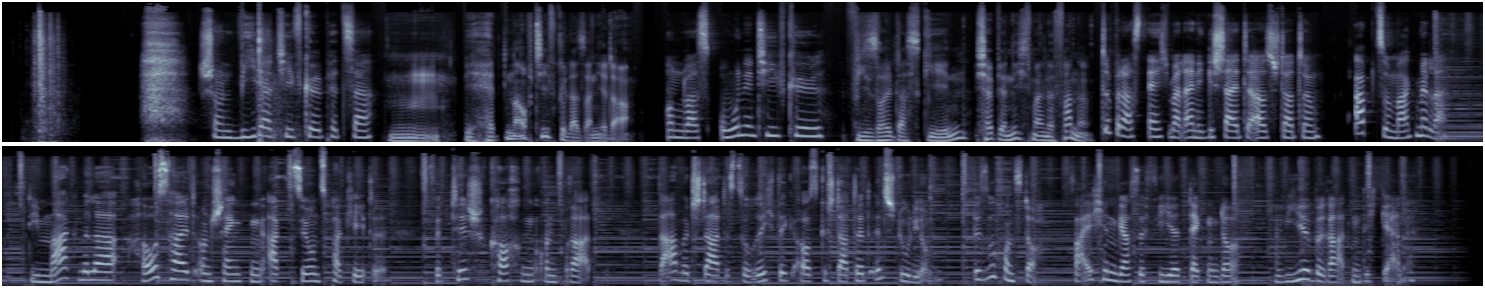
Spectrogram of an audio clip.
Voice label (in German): Werbung; Markmiller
